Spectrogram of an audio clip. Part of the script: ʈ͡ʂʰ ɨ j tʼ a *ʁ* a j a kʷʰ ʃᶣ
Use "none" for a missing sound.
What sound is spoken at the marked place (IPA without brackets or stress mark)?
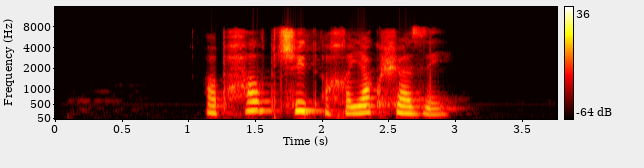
χ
